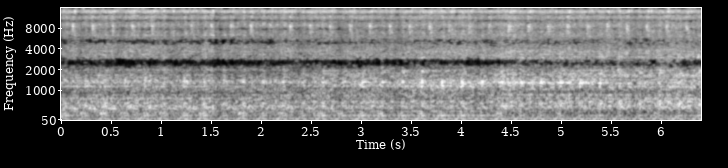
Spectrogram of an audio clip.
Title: 2012 f150 5.0 engine knock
